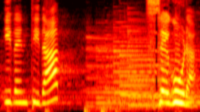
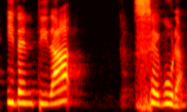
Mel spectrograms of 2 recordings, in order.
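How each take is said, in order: First: It is said louder and stronger. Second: It is said at normal volume.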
